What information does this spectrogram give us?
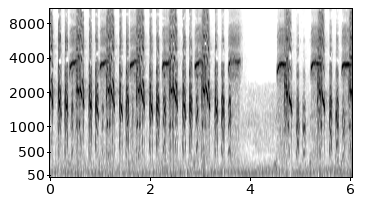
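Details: A female grey francolin repeats its piercing call: a high clear whistle leading into tumbling harsher notes, phrase after phrase at a fast even pace, with one brief pause near the end before calling again.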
